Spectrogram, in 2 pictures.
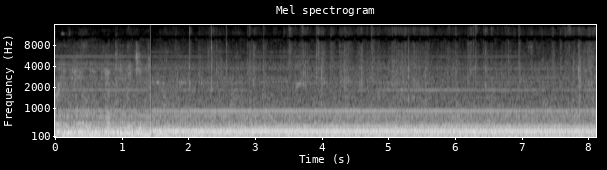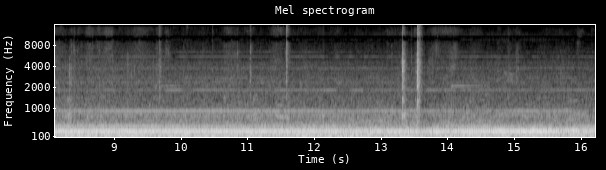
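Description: A jet engine hums steadily and loudly from inside an aircraft cabin.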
